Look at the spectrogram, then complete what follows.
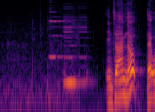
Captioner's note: buzzer sounds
